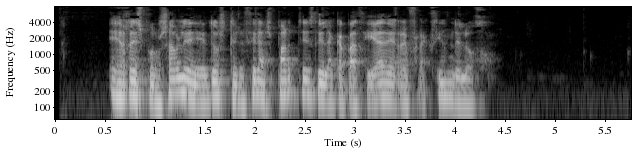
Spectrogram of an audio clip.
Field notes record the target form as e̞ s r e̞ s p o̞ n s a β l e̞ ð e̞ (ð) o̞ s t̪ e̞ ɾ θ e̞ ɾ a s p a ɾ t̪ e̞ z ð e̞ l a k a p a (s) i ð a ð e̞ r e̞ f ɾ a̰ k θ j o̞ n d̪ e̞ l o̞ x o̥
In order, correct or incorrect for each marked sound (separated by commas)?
correct, incorrect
